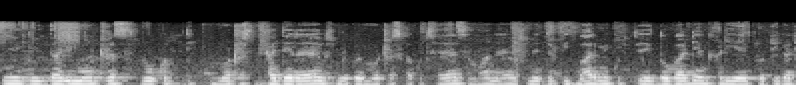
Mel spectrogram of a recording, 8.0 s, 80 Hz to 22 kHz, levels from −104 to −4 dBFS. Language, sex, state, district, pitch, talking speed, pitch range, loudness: Hindi, male, Rajasthan, Bikaner, 140 Hz, 235 wpm, 135-145 Hz, -17 LUFS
